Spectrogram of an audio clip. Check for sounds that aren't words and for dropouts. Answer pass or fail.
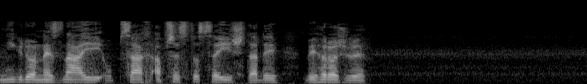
pass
